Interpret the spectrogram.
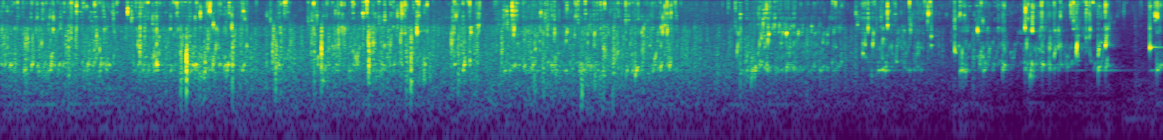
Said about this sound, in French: Le clapotis de l'eau. L'eau qui coule, l'eau qui coule, l'eau qui coule, l'eau qui coule, l'eau qui coule, l'eau qui coule.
